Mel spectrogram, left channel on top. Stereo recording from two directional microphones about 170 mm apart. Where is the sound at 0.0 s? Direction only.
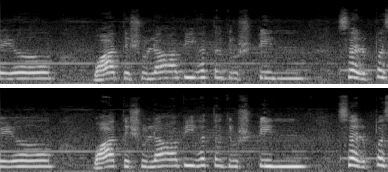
25° right (ahead or behind).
